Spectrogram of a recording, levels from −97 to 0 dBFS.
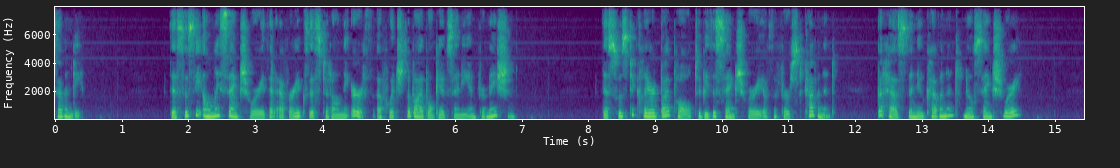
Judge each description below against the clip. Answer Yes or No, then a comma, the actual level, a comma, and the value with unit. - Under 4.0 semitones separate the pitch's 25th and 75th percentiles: No, average, 4.4 semitones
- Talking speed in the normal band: Yes, average, 150 wpm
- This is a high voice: Yes, high, 230 Hz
